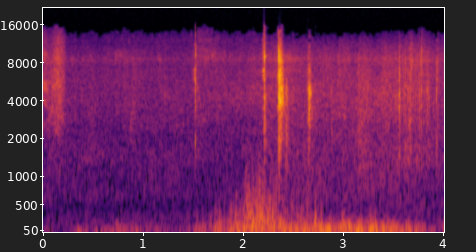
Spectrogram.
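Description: Low wind rumble on the microphone, building about halfway through and loudest in the second half. A few small, sharp clicks come around the middle as the GoPro Hero 9 camera is handled.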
